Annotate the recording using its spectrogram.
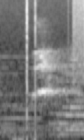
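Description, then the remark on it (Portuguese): A dog yelps out on the street, two sharp bursts followed by a thin, drawn-out whine, muffled. “Tem um cachorro gritando aqui na rua.”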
